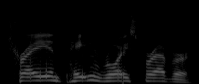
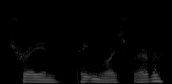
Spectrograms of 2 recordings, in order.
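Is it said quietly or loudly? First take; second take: loudly; quietly. First: It is said loudly. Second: It is said quietly.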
